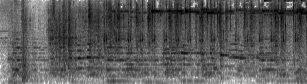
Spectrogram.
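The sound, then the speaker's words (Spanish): Coins clink and rattle as they drop and tumble, a steady stream of bright metallic taps and jingles for several seconds. “Ha descubierto las monedas.”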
